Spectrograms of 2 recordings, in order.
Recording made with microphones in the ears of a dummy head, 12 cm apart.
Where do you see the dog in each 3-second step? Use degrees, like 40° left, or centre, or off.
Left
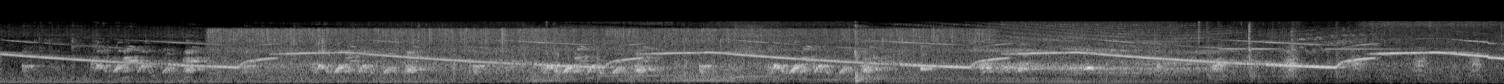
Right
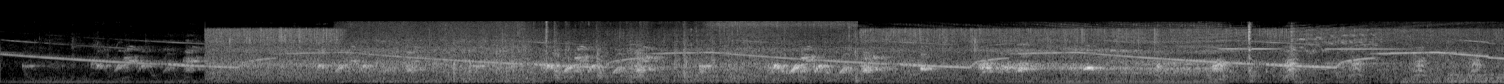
80° left, 60° left, 20° left, centre, 20° right.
